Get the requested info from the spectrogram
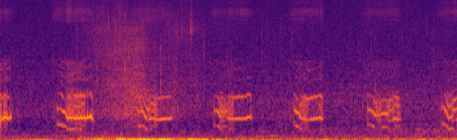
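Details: Blueberry, a female Holland Lop rabbit, snores while sleeping and dreaming under a Christmas tree. Squeaky, whistled nasal snores with bending pitch come roughly once a second in a steady breathing rhythm, over a quiet indoor background.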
